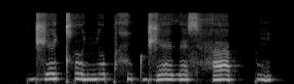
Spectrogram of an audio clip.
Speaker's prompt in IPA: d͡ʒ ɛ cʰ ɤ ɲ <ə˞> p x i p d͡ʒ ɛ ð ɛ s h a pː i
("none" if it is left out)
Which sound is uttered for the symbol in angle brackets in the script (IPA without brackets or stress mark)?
ɤ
